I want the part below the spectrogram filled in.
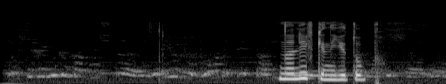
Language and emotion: Russian, neutral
